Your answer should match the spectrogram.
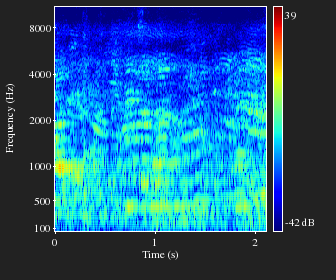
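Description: Children's voices and general chatter, with no music: a held note of the song ends right at the start.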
